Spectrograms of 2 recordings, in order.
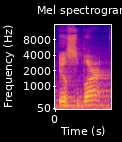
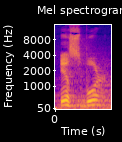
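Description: The two takes are said the same way.

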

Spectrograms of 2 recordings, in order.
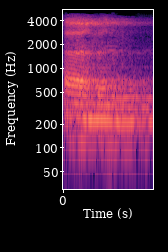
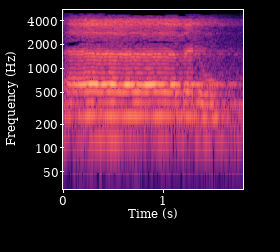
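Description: First: The first vowel is kept short. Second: The first vowel is stretched out long. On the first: This follows the speaker's own reading tradition. The speaker calls it right. "إنما نقرأها بالقصر" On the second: This follows a different reading tradition. The speaker calls it wrong. "أنا أقول آمنوا كورش مثلا"

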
